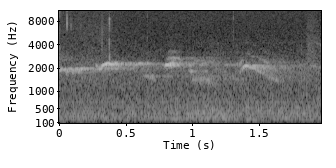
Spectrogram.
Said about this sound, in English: Let the sight of the risen sun, let the sound of the bird song fill you so that you are a beacon of compassion, of love, of care for everything that exists.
